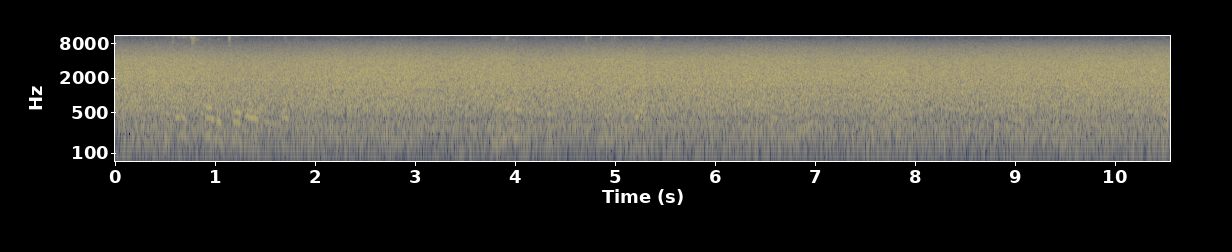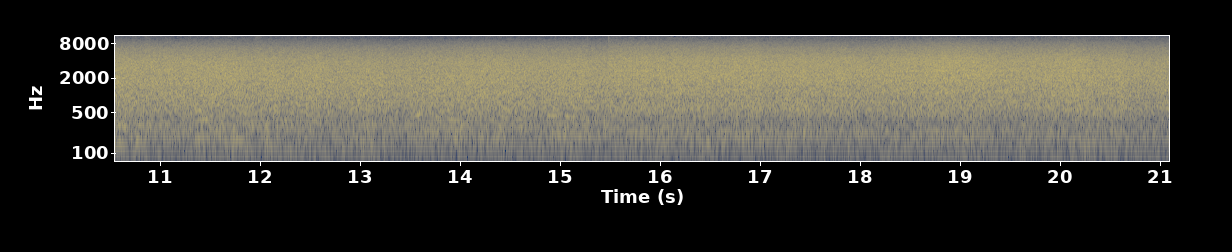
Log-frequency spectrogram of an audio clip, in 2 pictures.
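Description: A waterfall roars steadily in the distance.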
